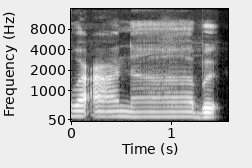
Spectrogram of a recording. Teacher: الف مدہ پورا اپلائی کر کے با پہ خلخلہ کریں گے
